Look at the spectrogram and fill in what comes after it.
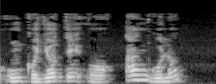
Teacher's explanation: Y si la consonante que sigue es velar, como un coyote o ángulo, se pronuncia de forma velar.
